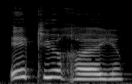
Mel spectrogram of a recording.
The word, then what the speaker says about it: écureuil: Le C va se prononcer que, parce qu'il y a le U juste après, donc Q.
